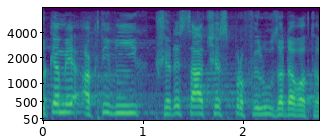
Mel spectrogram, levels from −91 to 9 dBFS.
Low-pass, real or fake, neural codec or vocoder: 7.2 kHz; real; none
